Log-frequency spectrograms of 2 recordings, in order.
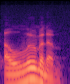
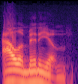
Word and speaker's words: aluminum: phil wants me to say the word aluminum not aluminium like the crazy people over there say because aluminium is basically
